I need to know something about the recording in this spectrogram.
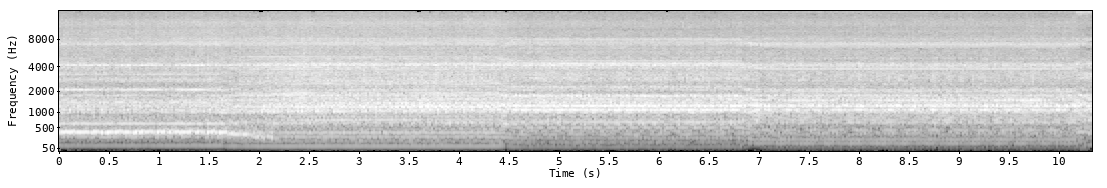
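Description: Brushless motor driven by a VESC electronic speed controller, running with a steady electric whine and hum. Its pitch steps down about every two to three seconds as the duty cycle is lowered.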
